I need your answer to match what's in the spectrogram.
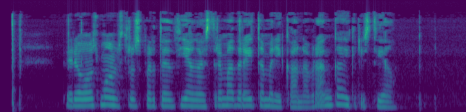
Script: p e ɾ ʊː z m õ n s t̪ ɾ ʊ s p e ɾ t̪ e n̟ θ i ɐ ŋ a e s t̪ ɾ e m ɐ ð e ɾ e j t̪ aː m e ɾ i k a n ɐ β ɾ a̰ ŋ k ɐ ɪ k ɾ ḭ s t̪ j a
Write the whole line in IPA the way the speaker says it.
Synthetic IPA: p e ɾ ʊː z m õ n s t̪ ɾ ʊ s p e ɾ t̪ e n̟ θ i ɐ ŋ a e s t̪ ɾ e m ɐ ð e ɾ e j t̪ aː m e ɾ i k a n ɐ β ɾ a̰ ŋ k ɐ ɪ k ɾ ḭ s t̪ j a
